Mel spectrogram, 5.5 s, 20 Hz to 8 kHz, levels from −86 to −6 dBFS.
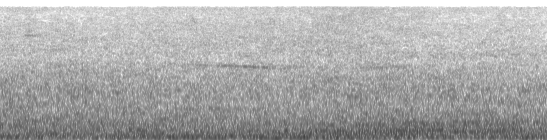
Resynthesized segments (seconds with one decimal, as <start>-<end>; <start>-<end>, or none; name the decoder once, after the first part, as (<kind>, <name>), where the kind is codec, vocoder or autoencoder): none

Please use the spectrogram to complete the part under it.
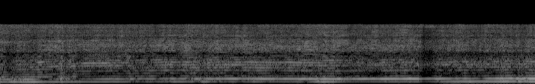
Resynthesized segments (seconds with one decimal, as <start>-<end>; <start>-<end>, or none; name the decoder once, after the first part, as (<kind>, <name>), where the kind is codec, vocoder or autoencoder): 0.8-1.3 (autoencoder, DAC-VAE); 4.1-4.7

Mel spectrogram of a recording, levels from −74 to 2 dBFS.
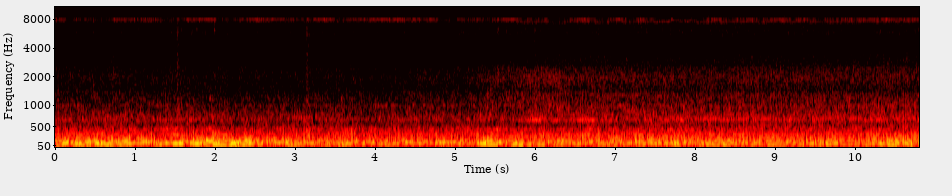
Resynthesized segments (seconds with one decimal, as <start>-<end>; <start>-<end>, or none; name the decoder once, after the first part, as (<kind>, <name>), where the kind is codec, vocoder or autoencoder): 0.0-7.5 (vocoder, WaveNeXt); 8.1-10.8

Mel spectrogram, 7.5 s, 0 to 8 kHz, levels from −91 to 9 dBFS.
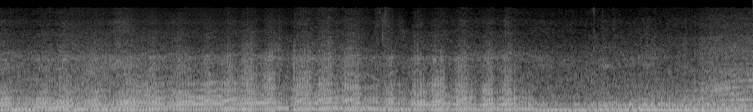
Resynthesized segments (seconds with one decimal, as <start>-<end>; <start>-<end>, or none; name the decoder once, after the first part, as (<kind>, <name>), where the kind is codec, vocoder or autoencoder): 0.7-2.9 (codec, DAC)

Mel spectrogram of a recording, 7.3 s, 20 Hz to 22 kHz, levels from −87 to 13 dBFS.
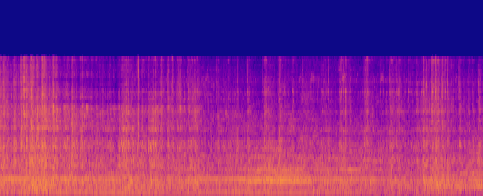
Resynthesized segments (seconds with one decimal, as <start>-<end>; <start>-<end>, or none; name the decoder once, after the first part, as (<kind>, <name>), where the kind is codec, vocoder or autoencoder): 1.4-3.0 (vocoder, Vocos); 3.7-4.7

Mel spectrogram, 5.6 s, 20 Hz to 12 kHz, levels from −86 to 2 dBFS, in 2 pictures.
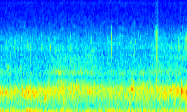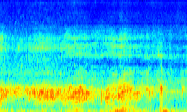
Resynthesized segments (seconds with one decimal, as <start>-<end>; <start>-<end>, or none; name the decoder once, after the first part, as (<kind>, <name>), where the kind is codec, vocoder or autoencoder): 3.8-5.6 (codec, SNAC)

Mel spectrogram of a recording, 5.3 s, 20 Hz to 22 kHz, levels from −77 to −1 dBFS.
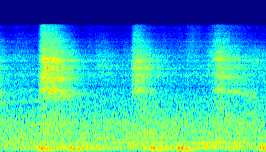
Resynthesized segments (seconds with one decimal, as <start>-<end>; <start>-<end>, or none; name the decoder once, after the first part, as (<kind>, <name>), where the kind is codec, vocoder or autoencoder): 0.0-5.3 (autoencoder, DAC-VAE)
